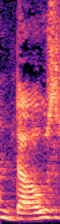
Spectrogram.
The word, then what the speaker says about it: douse: हमारा डाउज, इसके प्रोनाउंसिएशन पे ध्यान रखना, डाउज रहेगा इसको। ठीक है, DOUSE, डाउज।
